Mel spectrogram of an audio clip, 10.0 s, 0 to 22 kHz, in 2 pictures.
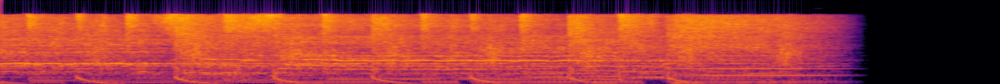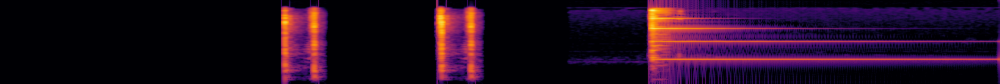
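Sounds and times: notification bell chime: 8.3s - 10.0s.

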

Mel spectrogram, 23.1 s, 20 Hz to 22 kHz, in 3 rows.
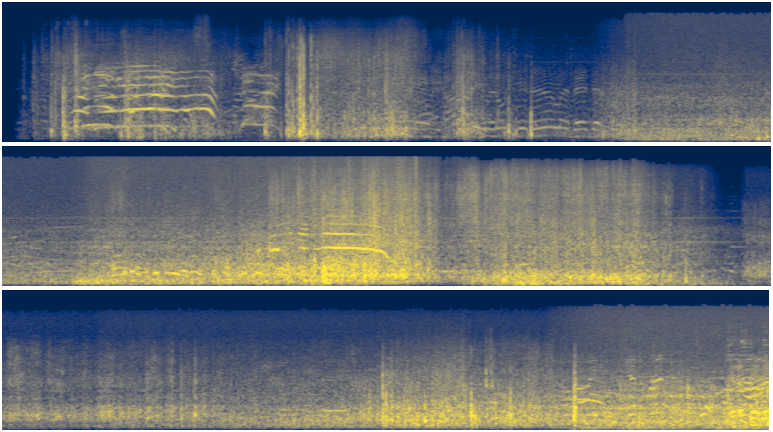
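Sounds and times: people shouting: 0.7s - 2.8s, 10.1s - 11.9s
snowboards scraping over snow: 2.8s - 23.0s
wind on microphone: 6.4s - 23.0s.

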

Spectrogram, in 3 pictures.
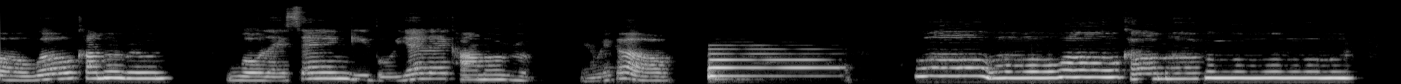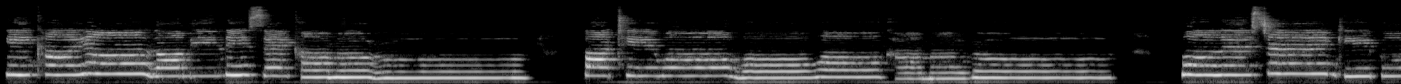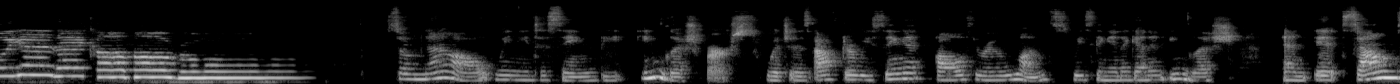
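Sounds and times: woman speaking: 2.3s - 6.7s, 31.9s - 42.0s.

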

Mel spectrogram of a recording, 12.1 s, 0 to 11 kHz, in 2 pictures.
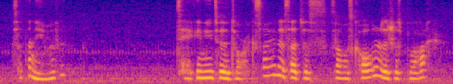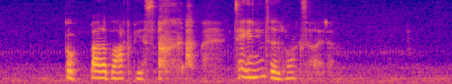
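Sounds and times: low steady hum: 0.0s - 12.0s
woman speaking: 0.2s - 1.0s, 2.4s - 5.9s, 6.9s - 10.6s.

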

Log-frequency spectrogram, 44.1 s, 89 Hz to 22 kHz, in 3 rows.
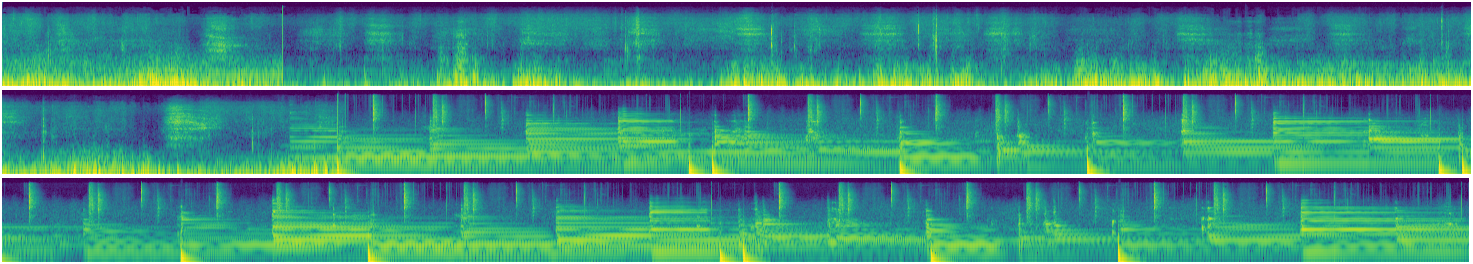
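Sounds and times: low beat: 17.7s - 20.5s, 21.4s - 42.4s
plucked notes: 17.7s - 44.0s.

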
